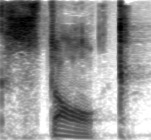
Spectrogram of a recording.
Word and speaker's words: stalk: Lately, I'm hearing people use the L word, like a word with a silent L in it, and they're actually pronouncing the L in it, like stalk. Oh, that guy's stalking him. And when I walk to work, I'm like, why are you pronouncing that L? It's silent.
